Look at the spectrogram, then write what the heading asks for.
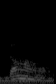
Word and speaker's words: Donnell: I believe you mispronounced it. It's Guy R. Donnell.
